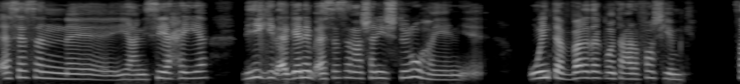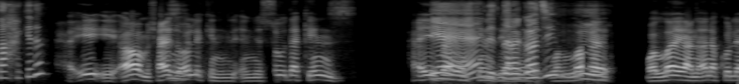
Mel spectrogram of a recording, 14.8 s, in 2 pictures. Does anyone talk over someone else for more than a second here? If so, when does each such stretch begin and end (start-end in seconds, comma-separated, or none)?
11.7-13.5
